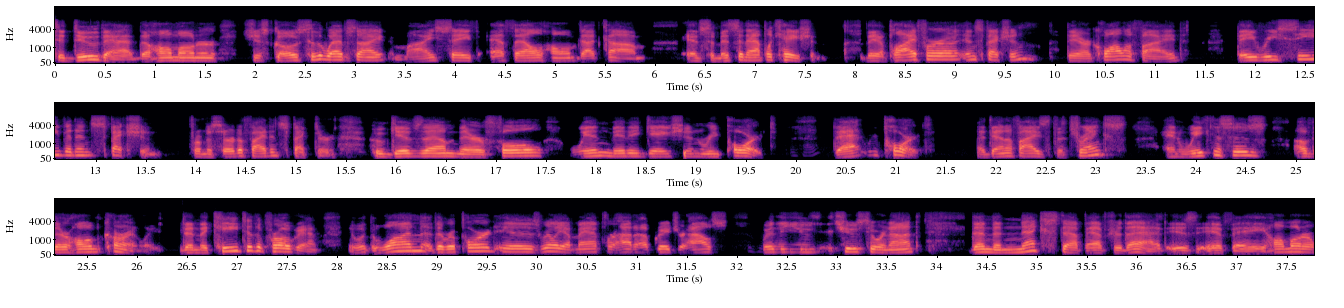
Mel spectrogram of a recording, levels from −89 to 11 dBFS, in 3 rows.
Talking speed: 135 wpm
